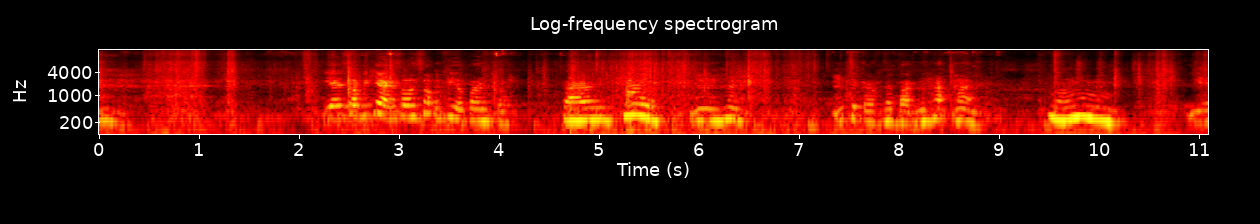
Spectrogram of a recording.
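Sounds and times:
plastic bag rustling: 0.0s - 9.0s, 9.8s - 11.0s.

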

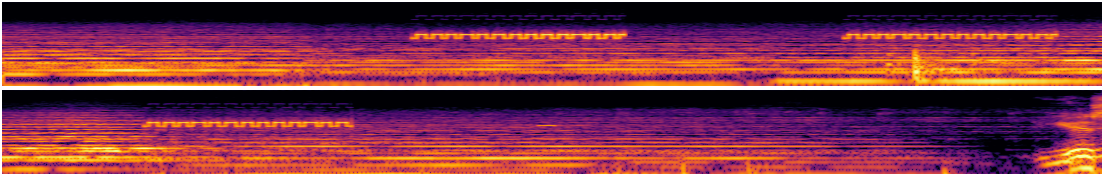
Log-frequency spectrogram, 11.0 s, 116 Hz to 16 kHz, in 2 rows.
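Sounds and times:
background music: 0.0s - 11.0s
telephone electronic trilling ring: 2.0s - 3.2s, 4.2s - 5.4s, 6.2s - 7.3s.

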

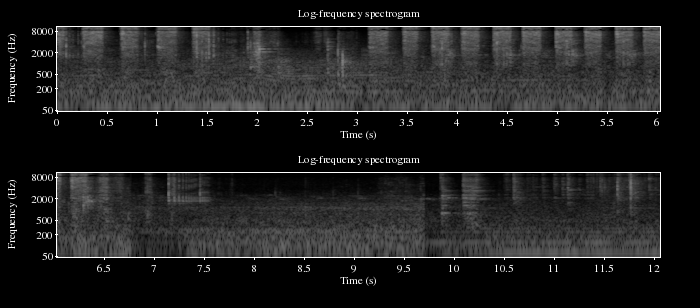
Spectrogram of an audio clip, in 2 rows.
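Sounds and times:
spray can short bursts: 3.1s - 6.4s.

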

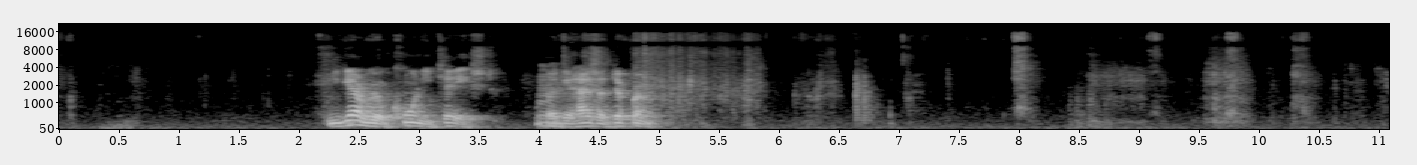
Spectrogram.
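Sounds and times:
crunching and chewing snacks: 7.0s - 11.0s.

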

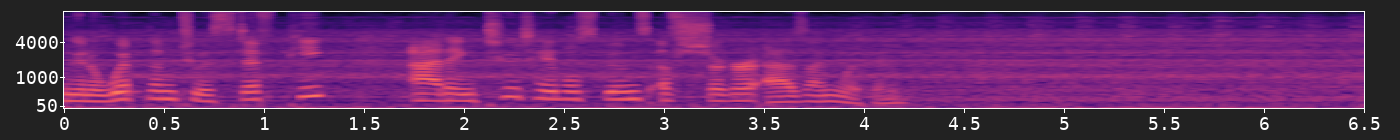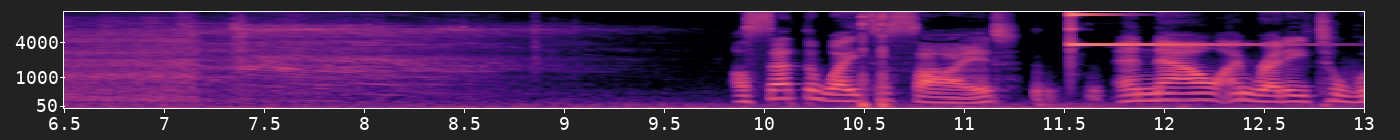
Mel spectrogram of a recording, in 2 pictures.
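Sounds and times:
stand mixer whisking: 0.0s - 7.1s.

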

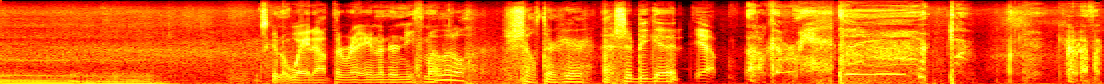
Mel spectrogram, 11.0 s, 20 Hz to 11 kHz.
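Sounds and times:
man clearing throat: 8.4s - 11.0s.

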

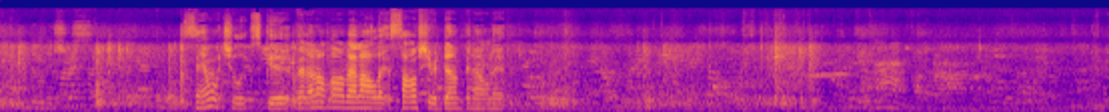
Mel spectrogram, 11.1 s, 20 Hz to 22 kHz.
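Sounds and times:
people talking indistinctly: 0.0s - 10.7s.

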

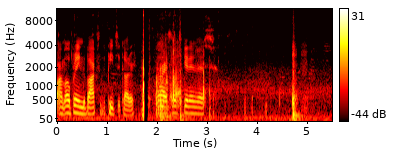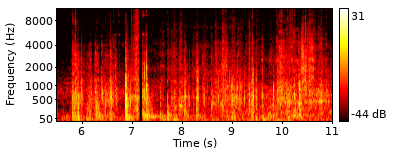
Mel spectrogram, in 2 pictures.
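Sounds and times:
cardboard scraping and rustling: 5.8s - 11.0s.

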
